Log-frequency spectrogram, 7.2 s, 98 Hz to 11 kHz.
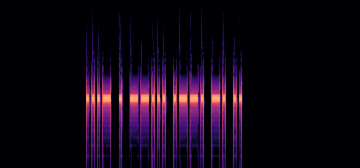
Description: Morse code, heard as a keyed tone, about 21 wpm, 700 Hz. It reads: VE7PNI
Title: DXCC-100 Call Signs - 6 Characters - Repeated 3x - 22wpm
